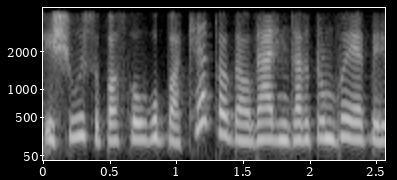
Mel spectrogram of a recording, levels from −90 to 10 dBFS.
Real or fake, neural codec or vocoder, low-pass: fake; codec, 16 kHz, 0.8 kbps, ZipCodec; 3.6 kHz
